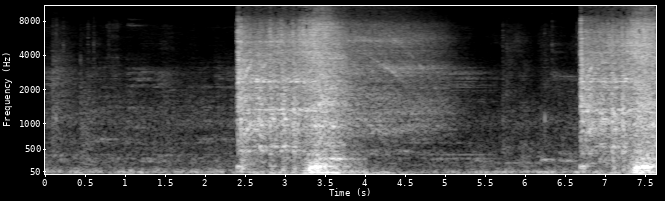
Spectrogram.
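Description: Vauxhall Omega MV6's 3.0 V6 being cranked twice, each start attempt a loud burst of about a second that then dies away rather than settling into an idle. The owner suspects a vacuum line in the wrong place or something left unplugged.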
